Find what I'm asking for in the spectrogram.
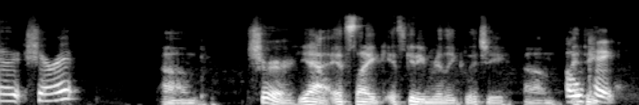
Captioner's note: laughs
